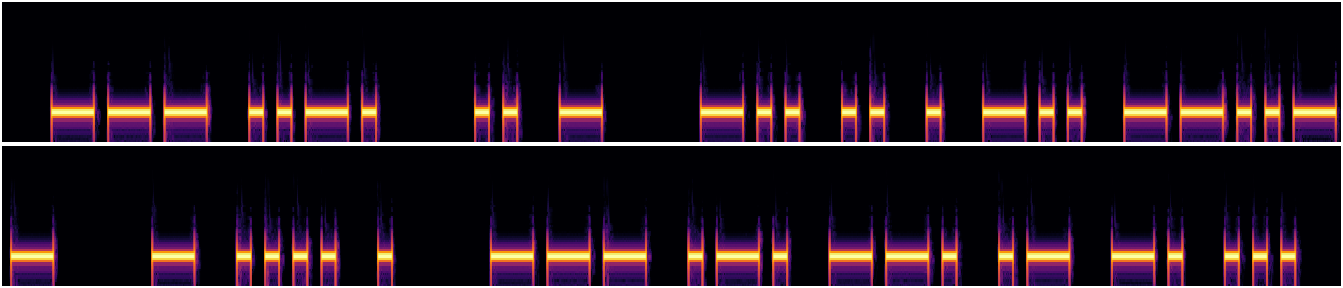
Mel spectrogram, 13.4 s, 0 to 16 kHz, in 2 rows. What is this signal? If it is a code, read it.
Morse code, heard as a keyed tone, about 17 wpm, 700 Hz. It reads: OF IT DIED, THE ORGANS
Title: A Sound Of Thunder 17wpm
